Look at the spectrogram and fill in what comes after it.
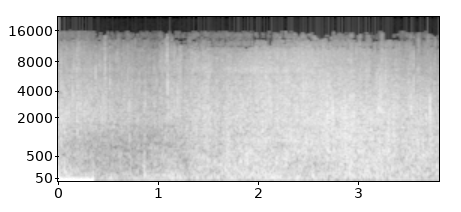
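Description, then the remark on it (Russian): A steady, dense rustling of plastic waste collected from a beach, washing and hissing like ocean surf, swelling slightly after the first second and continuing without pause; no voices. “Это звуки пластика, который команда Less Plastic собрала на одном пляже, чтобы мы с вами услышали — как может звучать океан для будущих поколений?”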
